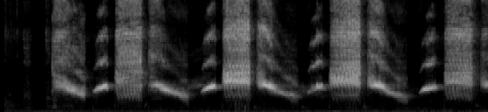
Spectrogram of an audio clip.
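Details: Hungry Asian pied starling screaming when its cricket feed comes late: loud, harsh rasping screeches alternate with short, sharp whistled notes that rise and then fall, in rapid bursts roughly twice a second.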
